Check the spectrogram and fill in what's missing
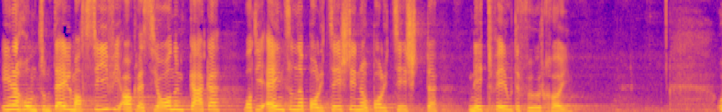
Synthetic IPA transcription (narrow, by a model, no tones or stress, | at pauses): ɪnəχʊnt͡sʊmtɛɪlmɑsiːfiʔɑɡ̥ɾɛsjoːnɛnkæɡ̥əʋod̥̪iʔɛɪnt͡sl̩nəpɔlit͡sɪʃtɪnəʊpɔlit͡sɪʃtə | nɪtfɪːld̥̪əɾføːɾχœj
